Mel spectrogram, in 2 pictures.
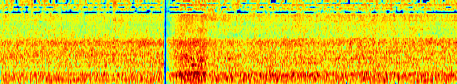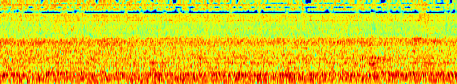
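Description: Machinery hums steadily and loudly.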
